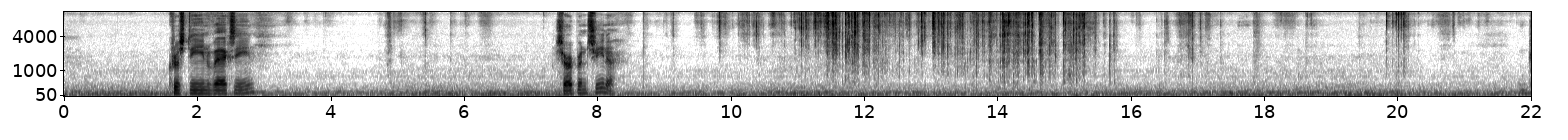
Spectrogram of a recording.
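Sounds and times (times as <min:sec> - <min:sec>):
stiff cards handled: 0:08.6 - 0:18.8, 0:19.7 - 0:21.2
wax paper wrapper tearing: 0:09.5 - 0:15.8, 0:19.8 - 0:20.3.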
